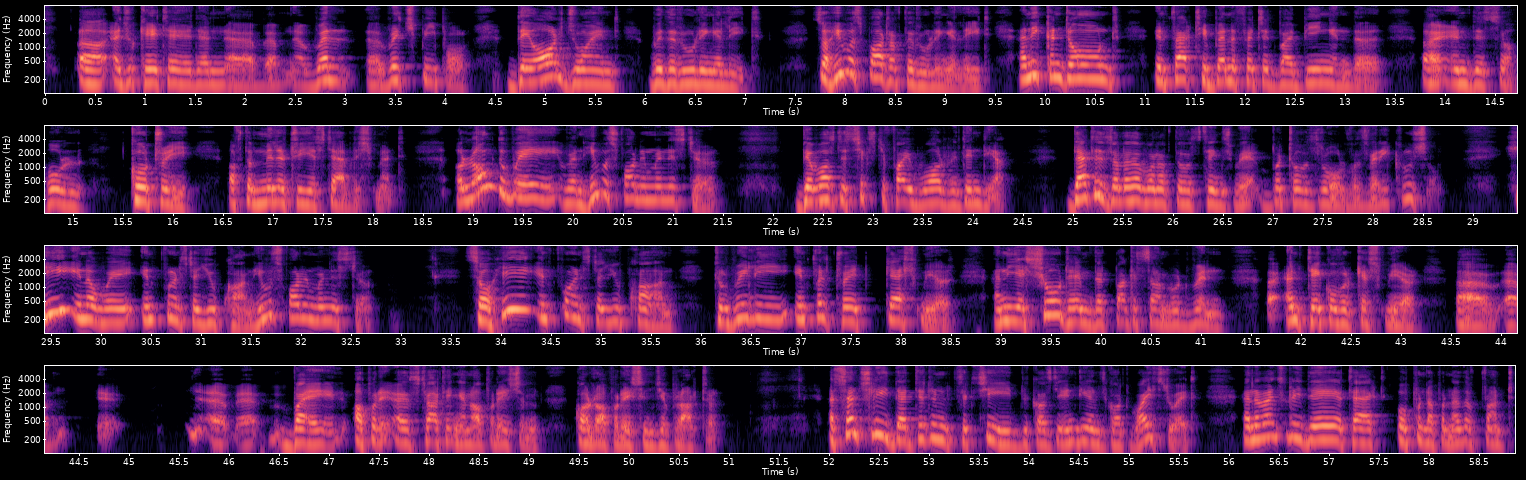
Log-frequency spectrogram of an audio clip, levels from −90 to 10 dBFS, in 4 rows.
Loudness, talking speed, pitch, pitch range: -20 LUFS, 140 wpm, 180 Hz, 165-205 Hz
